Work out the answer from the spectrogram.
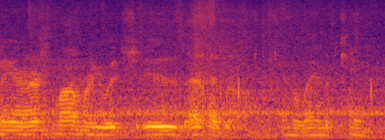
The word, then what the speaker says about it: Hebron: buried there and uh you pronounced hebron wrong it's hebron okay yeah you got to get a little flam out anyway there you go chapter 24.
